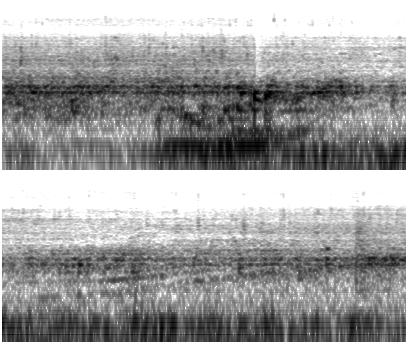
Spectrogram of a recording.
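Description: Underwater, bubbles rush and gurgle as swimmers plunge in.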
